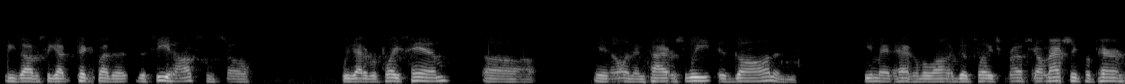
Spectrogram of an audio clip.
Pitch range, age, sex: 140-160 Hz, 40-59, male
